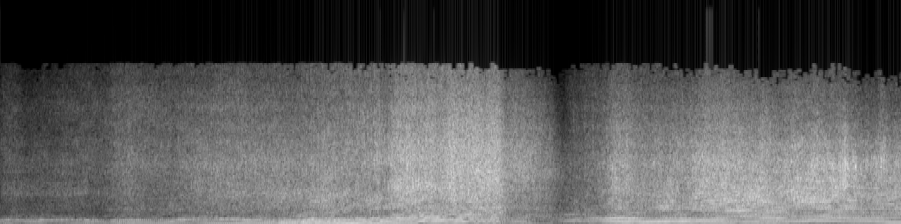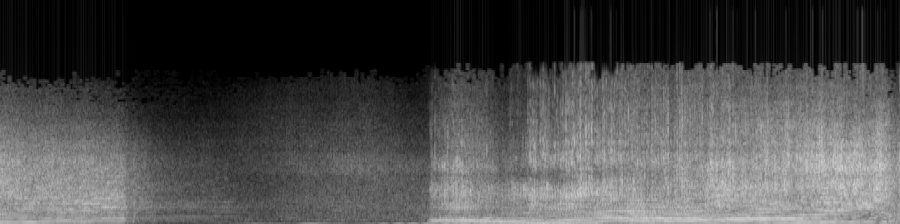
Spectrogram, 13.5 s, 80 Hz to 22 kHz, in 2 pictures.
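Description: Singer DLS Turbo's straight-piped 700-hp twin-turbo 3.8-litre flat-six pulling away from a standstill under hard acceleration. Its pitch climbs steeply, breaks for an upshift about four seconds in and climbs again, then falls back off the throttle around eight seconds. About ten seconds in it comes on hard again, rising to the end.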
